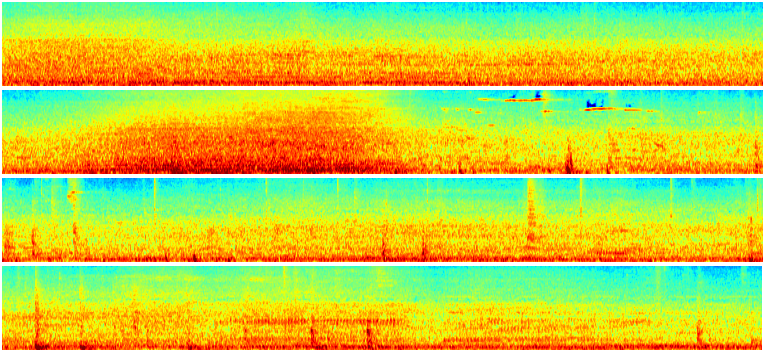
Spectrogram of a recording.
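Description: Street traffic running steadily, with one vehicle passing loudly, swelling up and fading away between about eight and twelve seconds in. Scattered short clicks and knocks follow.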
